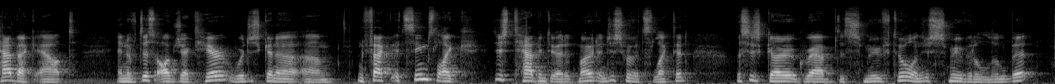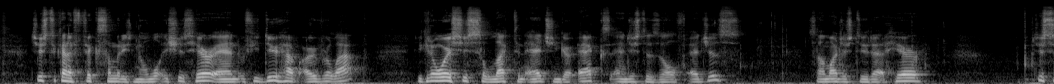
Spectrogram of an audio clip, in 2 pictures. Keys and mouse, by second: 0.0 Tab, 1.4 g, 2.9 Tab, 5.2 a, 8.7 middle click, 9.3-12.6 drag, 11.9 alt+a, 12.6-19.6 alt+shift+middle drag, 13.5 g, 16.3 x, 18.2 x, 19.6 alt+shift+click, 19.7-21.0 alt+shift+middle drag, 20.6 x.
